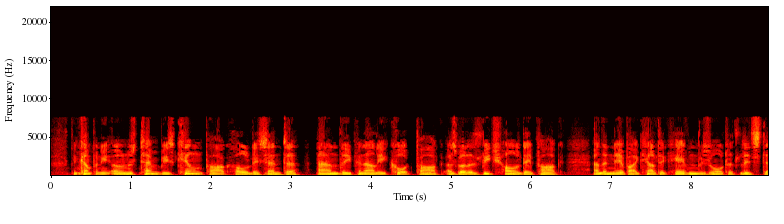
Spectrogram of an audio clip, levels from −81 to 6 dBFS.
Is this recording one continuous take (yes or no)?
no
